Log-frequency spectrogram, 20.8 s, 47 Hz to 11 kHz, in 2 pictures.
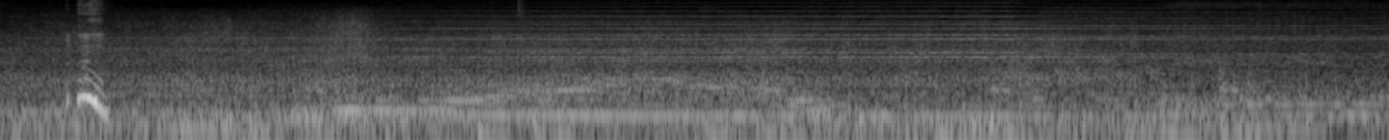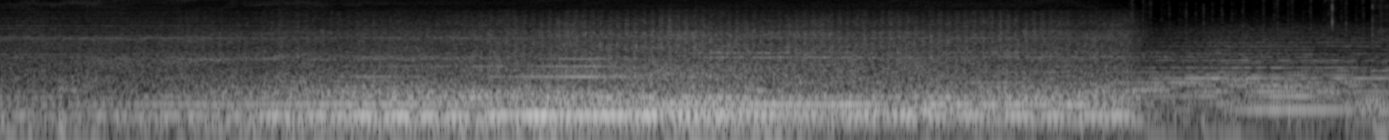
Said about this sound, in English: Hey, we're in, look, an AC-130.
